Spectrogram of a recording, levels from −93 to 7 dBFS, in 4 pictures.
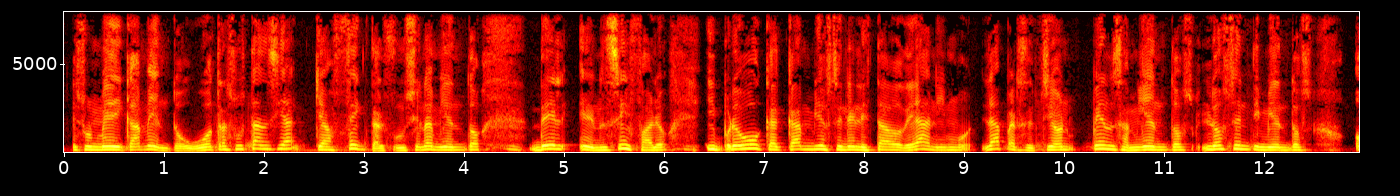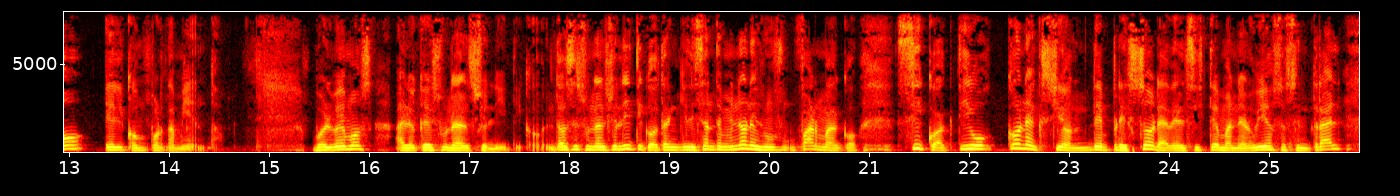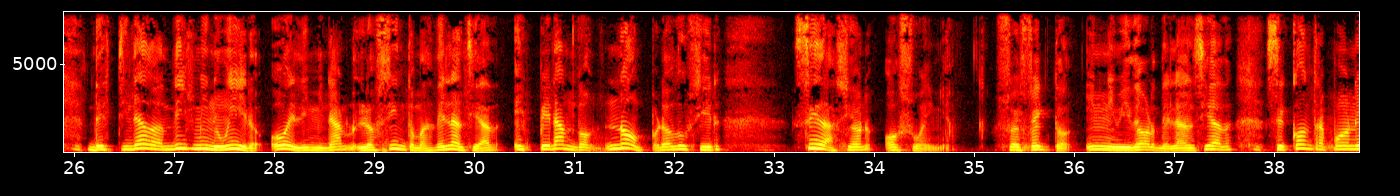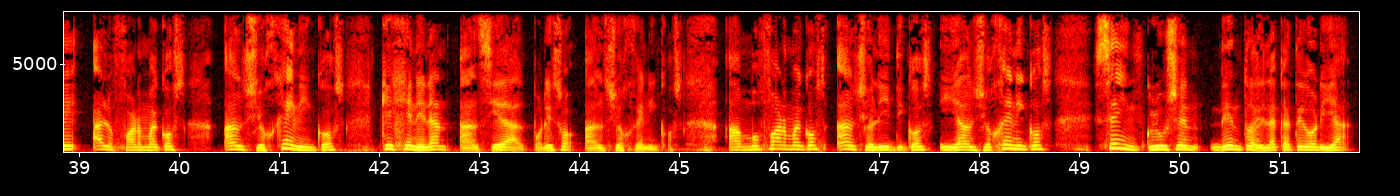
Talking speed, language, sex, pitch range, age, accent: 110 wpm, Spanish, male, 145-185 Hz, 20-39, Argentinian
